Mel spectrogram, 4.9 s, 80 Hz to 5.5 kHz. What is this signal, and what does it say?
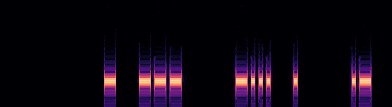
Morse code, heard as a keyed tone, about 25 wpm, spaced as for 18 wpm, 600 Hz. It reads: TO BE A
